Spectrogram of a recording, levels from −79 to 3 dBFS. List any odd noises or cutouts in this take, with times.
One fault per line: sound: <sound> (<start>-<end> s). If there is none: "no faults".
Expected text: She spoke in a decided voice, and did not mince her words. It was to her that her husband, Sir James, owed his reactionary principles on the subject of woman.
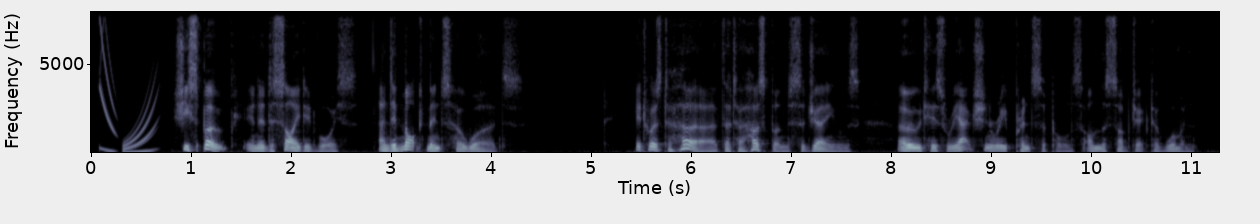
sound: chirp (0.1-0.7 s)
